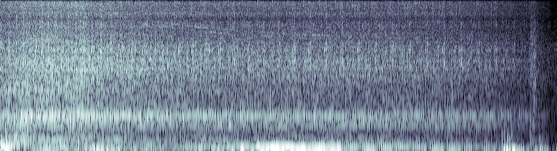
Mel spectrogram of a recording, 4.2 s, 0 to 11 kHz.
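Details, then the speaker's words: GM 6.2 V8 (EcoTec3), first start after fixing the missing battery-to-engine ground: strong even run with no knock or rattle, easing down before a clean shutoff; normal running. "should start now though I think we're good okay let's trank this thing over"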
